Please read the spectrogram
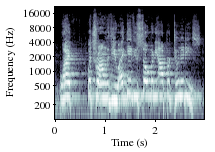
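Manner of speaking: high, loud exasperated scolding; hammed-up divine outrage; mock indignant rebuke. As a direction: scold them with disbelief. Lord rebukes, voiced.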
